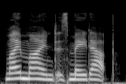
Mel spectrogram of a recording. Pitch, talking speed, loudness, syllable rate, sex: 235 Hz, 235 wpm, -13 LUFS, 4.5 syllables/s, female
